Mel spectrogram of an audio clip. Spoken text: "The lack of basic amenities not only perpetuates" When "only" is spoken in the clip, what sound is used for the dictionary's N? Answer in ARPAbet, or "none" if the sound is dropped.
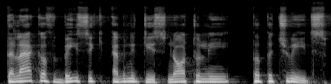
none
